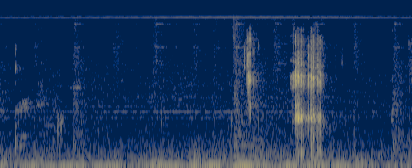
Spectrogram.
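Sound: crunching ice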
